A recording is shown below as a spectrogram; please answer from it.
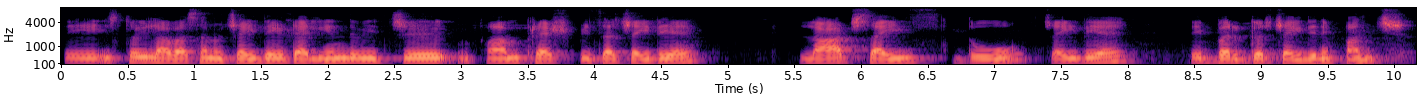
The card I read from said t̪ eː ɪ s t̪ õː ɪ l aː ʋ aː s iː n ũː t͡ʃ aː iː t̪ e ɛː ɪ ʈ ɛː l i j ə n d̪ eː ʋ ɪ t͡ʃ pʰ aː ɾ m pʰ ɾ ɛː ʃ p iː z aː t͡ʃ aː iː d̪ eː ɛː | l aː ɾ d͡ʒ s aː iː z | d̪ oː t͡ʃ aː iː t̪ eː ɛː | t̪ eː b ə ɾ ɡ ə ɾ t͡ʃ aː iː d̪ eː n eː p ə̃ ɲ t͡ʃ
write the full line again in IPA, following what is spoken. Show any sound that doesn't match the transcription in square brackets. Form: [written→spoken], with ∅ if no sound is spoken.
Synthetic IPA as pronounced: t̪ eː ɪ s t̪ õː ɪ l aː ʋ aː s [iː→aː] n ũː t͡ʃ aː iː [t̪→d̪] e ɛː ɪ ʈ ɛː l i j ə n d̪ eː ʋ ɪ t͡ʃ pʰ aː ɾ m pʰ ɾ ɛː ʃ p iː z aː t͡ʃ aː iː d̪ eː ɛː | l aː ɾ d͡ʒ s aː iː z | d̪ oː t͡ʃ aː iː [t̪→d̪] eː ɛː | t̪ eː b ə ɾ ɡ ə ɾ t͡ʃ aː iː d̪ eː n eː p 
